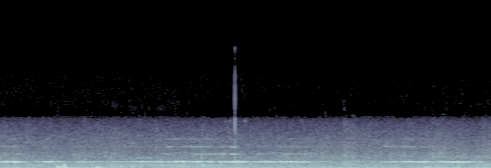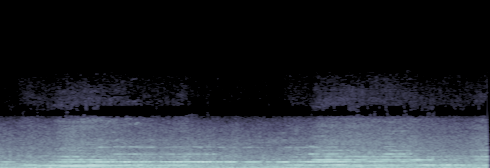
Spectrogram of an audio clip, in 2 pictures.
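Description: Open passenger cars of a narrow-gauge heritage train rolling past with a low rumble. A steady whining tone runs throughout, and a chord of several tones sounds about five seconds in and again about eight seconds in.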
